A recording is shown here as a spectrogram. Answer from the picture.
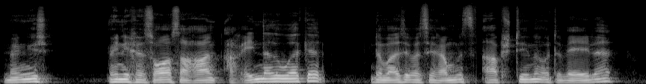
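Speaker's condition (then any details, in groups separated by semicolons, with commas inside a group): Down syndrome; age 30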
